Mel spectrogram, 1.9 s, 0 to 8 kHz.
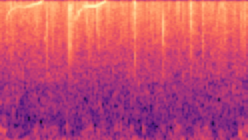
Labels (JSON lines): {"label": "biophony, dolphin", "recorder": "SoundTrap 500"}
